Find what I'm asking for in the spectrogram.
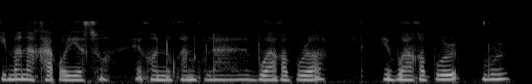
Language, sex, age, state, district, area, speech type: Assamese, female, 18-30, Assam, Sivasagar, rural, spontaneous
